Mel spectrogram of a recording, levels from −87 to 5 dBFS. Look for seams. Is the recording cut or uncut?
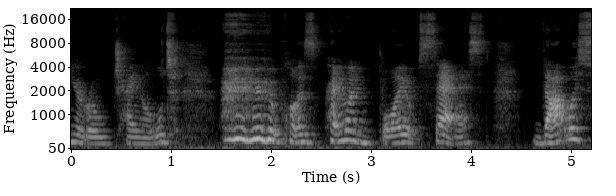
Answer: uncut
